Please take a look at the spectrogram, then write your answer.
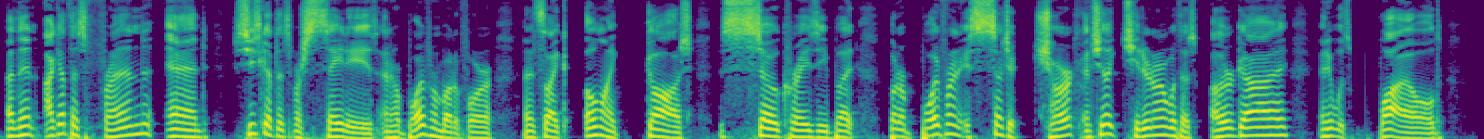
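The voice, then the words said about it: Party girl impersonation. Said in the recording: “Party girls like her, girls that are like, oh my gosh. ... That was really good. How long do you practice these impersonations that you do?”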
